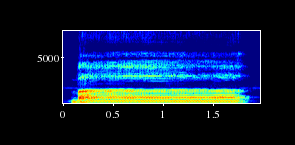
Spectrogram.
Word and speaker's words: ب: it too much like ba but a little bit like ba. So the rule is neither drag it unnecessarily nor cut it too short.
